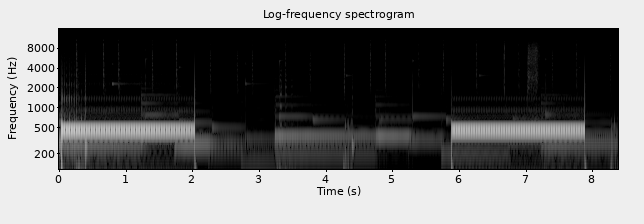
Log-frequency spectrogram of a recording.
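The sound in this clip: Telephone line tones while a call is being placed: a steady, loud tone lasting about two seconds, then a quieter stretch of lower tones, then the loud steady tone again for two more seconds, with no talk.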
